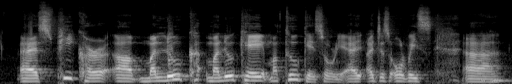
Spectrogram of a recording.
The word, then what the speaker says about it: Maluke: um um um a speaker uh maluk maluke matuke sorry i just always uh kind of difficult with that pronunciation so uh matuke so you are okay and thank you very much everyone and my name is maduke and my screen is showing that my connection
